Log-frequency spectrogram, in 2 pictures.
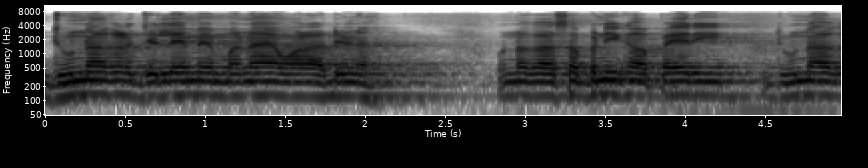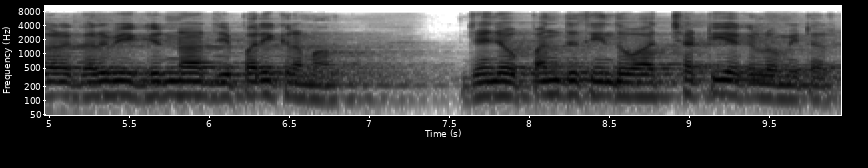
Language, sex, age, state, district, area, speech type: Sindhi, male, 30-45, Gujarat, Junagadh, rural, spontaneous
